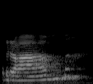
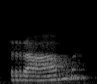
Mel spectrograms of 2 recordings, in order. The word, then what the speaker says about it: Ram: The third one, the solar plexus syllable, is going to be Ram, with a rolled R, Ram.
